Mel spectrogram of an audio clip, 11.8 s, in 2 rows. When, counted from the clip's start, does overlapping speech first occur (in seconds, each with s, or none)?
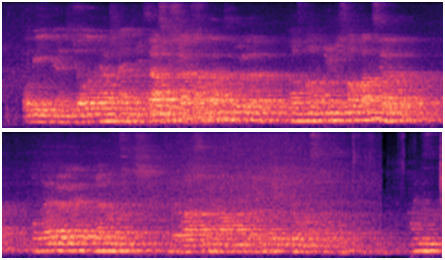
1.2 s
